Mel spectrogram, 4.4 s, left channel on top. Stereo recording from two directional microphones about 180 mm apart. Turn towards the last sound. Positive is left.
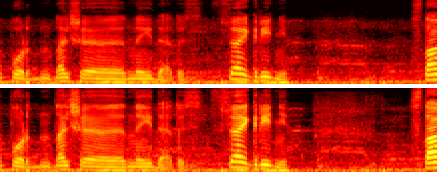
turn(degrees=10)  # may be behind; listen again after turning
